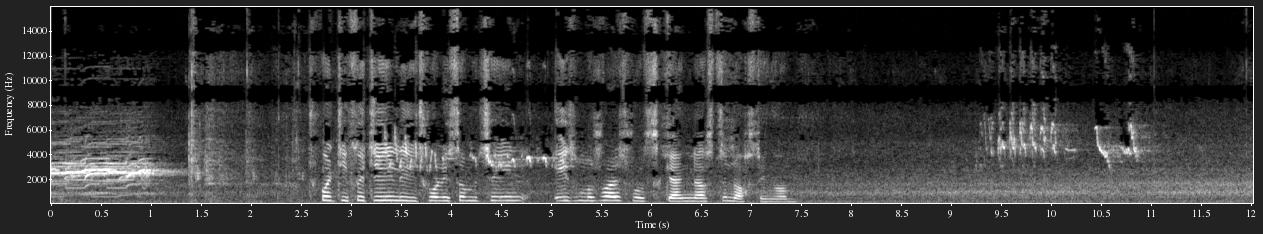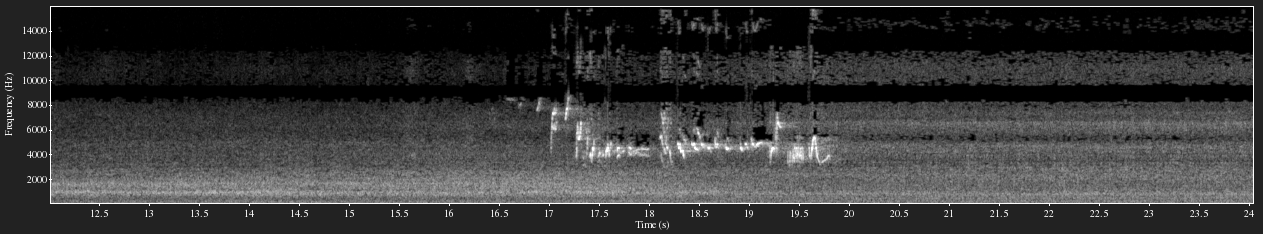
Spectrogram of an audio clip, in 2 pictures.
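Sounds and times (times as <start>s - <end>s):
small bird chirping: 3.4s - 5.4s, 9.2s - 11.0s, 17.0s - 19.9s.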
